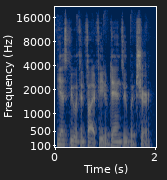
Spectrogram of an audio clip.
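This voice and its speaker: A man running a tabletop game as game master, animated and quick to slip into character voices. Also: lowish voice, soft background music.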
